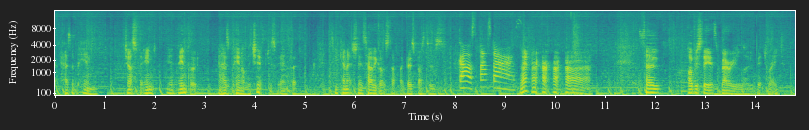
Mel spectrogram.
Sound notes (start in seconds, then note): 8.1 voice modulated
